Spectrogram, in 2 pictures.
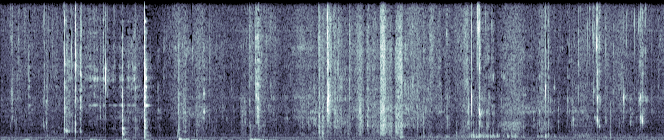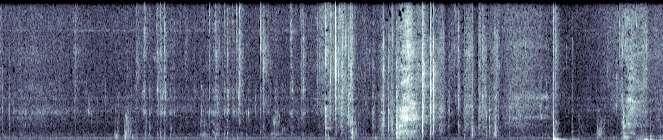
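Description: A man chews food with loud, wet mouth sounds close to a microphone.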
